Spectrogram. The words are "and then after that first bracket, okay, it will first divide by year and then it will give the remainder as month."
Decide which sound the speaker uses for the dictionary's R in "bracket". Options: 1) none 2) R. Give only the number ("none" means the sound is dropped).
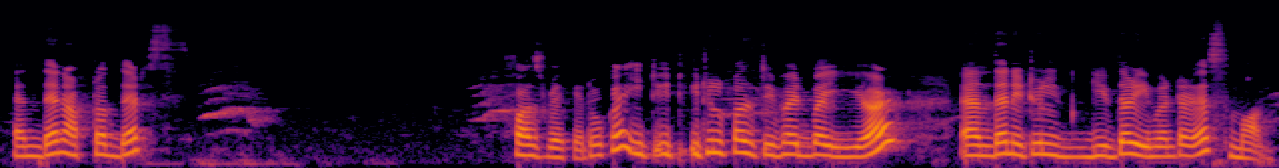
1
